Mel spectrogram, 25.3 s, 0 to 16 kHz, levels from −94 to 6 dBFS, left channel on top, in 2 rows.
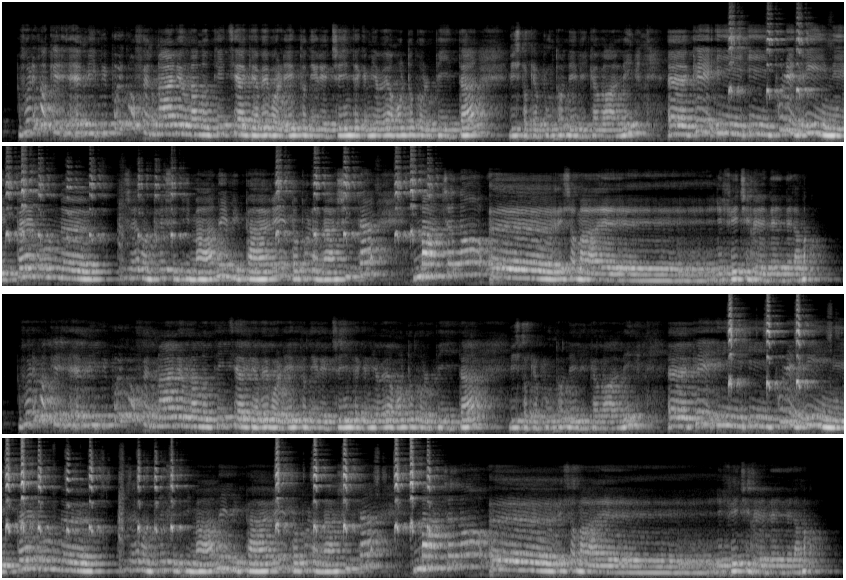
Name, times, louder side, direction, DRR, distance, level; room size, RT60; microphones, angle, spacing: voice 1, 0.2-24.7, left 1 dB, 70° left, 4 dB, 6.0 m, -27 dB
sound 1, 10.9-11.2 11.5-12.0 12.7-13.2 13.6-13.7 13.9-14.0 14.4-15.5 16.7-17.4 17.7-17.8 18.4-19.1, right 8 dB, 50° right, 1.6 m, -24 dB
22.5 x 22.0 x 5.9 m, 0.81 s
head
